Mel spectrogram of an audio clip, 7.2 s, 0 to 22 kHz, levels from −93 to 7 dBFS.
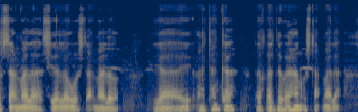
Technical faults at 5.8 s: none

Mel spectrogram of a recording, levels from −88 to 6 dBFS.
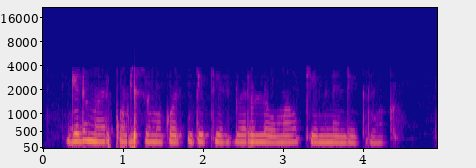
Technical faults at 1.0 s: GSM full-rate codec; GSM bit errors

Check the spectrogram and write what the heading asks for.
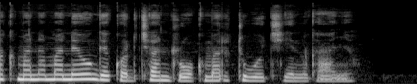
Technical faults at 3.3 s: generation loss

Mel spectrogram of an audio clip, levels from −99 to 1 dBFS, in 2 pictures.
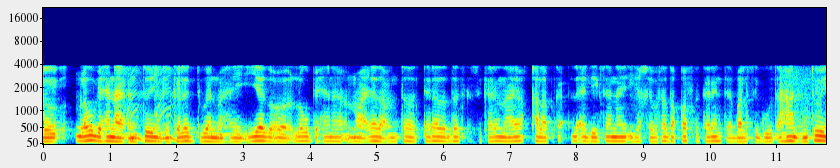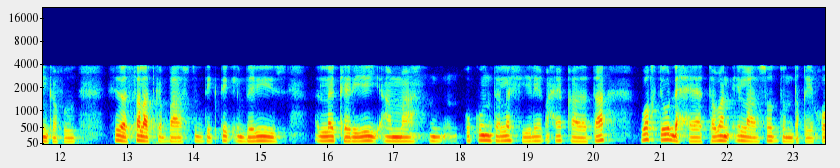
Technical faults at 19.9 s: none

